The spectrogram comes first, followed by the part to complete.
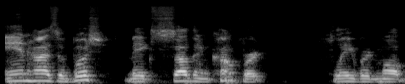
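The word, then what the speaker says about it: Anheuser-Busch: flavor B beverage yeah I said it right anhis a bush makes Southern Comfort flavored Malt Beverages there's the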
